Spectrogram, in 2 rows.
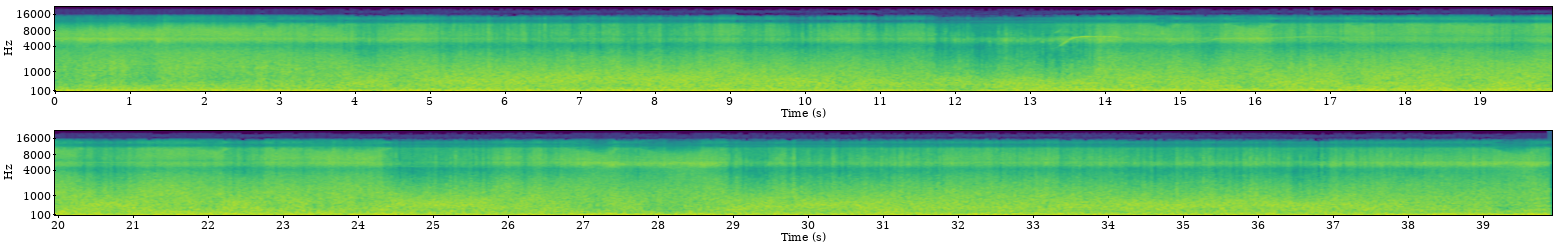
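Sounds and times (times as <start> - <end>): wind rush and buffeting: 0.0 - 39.9
faint high whine: 8.6 - 19.0.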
